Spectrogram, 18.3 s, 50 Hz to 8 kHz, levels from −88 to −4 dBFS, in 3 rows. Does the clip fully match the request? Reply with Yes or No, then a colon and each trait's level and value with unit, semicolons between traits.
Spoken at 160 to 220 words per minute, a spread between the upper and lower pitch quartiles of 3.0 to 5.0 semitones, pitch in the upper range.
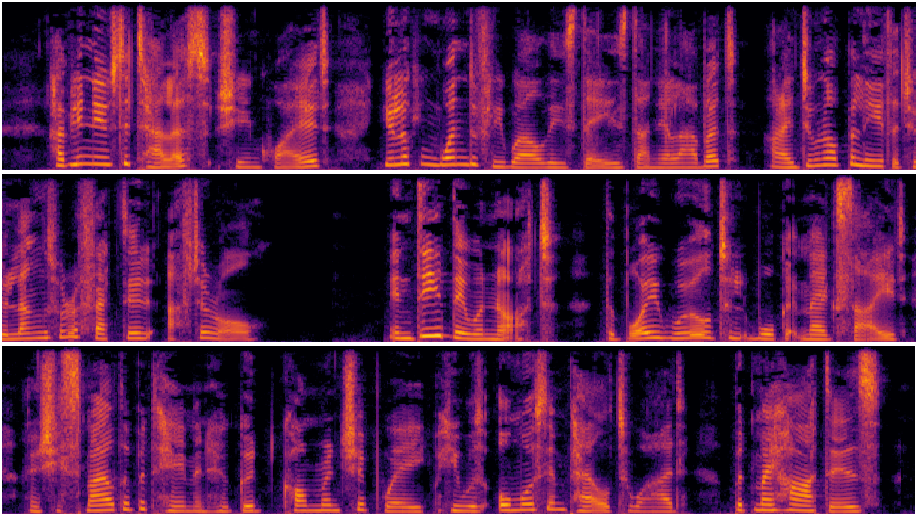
Yes: average, 200 wpm; average, 4.3 semitones; high, 235 Hz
